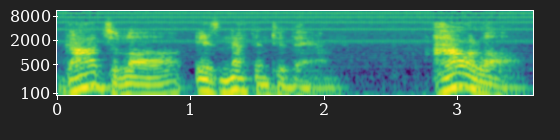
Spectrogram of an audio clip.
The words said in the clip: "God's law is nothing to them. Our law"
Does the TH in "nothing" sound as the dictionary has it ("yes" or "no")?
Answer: yes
